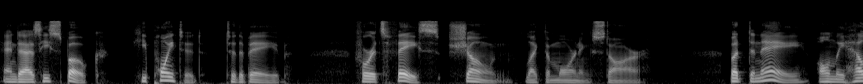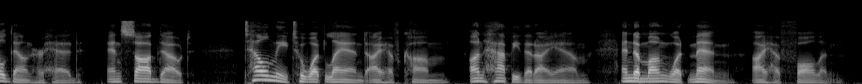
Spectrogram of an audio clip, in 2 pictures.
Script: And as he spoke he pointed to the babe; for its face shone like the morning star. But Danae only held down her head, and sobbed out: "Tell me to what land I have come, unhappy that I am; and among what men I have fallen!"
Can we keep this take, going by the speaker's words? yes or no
yes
